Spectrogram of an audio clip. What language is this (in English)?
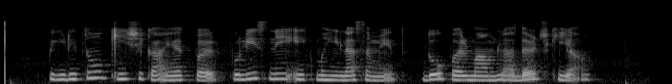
Hindi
